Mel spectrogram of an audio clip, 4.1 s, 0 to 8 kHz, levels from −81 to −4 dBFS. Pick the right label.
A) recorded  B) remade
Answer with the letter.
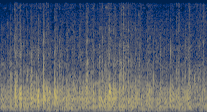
B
